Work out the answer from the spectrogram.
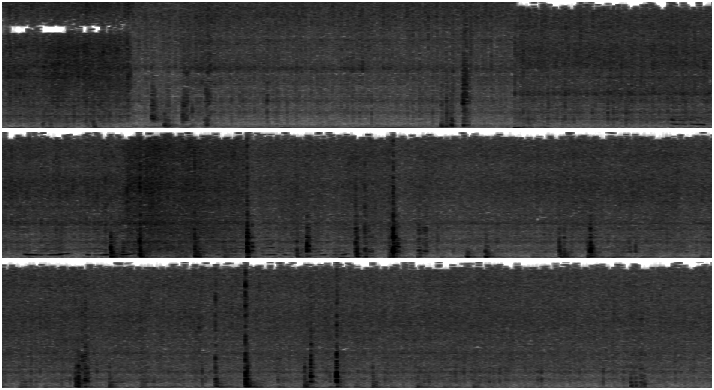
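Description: Onion sizzling in very hot oil in a pan, stirred with a utensil that clicks and scrapes against the pan many times.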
